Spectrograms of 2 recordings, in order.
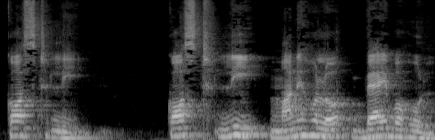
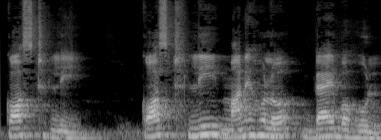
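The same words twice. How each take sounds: The two takes are said the same way.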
